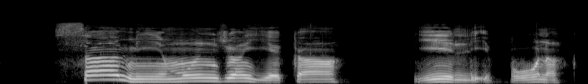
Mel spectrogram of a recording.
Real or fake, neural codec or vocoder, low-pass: real; none; 7.2 kHz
